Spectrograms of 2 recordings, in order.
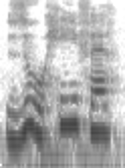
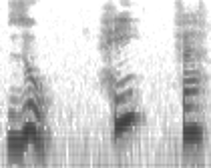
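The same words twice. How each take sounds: First: It is said at a normal speed. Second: It is said a little more slowly.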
